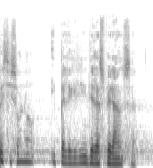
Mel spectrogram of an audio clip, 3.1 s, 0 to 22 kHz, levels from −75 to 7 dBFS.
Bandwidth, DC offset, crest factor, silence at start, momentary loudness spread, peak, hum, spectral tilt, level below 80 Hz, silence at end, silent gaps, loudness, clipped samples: 15 kHz; under 0.1%; 18 dB; 0 s; 17 LU; -6 dBFS; none; -6.5 dB/octave; -68 dBFS; 0.35 s; none; -23 LUFS; under 0.1%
